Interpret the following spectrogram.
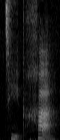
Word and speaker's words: Tipcha: As each of these trope symbols actually has a name, if you've noticed, they all have the syllable, their accented syllable on the end. Mercha, tipcha, mercha, Sok Pasuk.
